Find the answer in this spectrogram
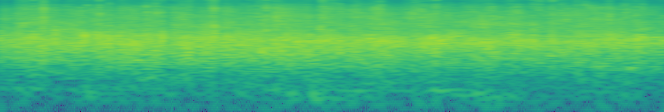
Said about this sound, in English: Give that person and give the Lord a clap, you know.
